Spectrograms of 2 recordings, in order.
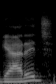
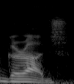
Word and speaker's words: garage: to clean the garage it's not garage it's garage a student at an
